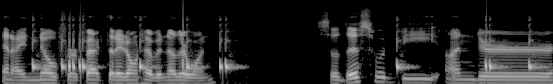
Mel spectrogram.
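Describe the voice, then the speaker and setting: The man's tone is bright and sharp, and his intonation stays fairly even. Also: medium pitch for a man, fairly slow pace. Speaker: game tutorial maker. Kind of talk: tutorial. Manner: halting, many fillers; casual.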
